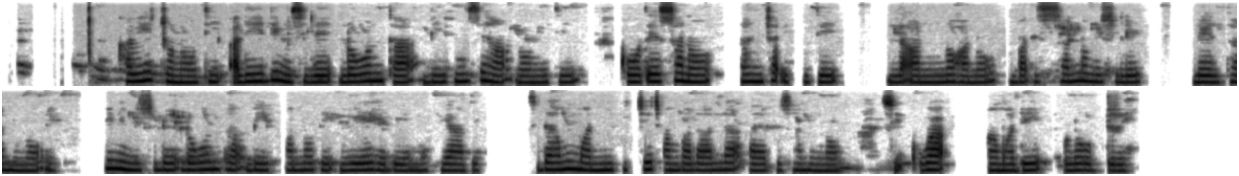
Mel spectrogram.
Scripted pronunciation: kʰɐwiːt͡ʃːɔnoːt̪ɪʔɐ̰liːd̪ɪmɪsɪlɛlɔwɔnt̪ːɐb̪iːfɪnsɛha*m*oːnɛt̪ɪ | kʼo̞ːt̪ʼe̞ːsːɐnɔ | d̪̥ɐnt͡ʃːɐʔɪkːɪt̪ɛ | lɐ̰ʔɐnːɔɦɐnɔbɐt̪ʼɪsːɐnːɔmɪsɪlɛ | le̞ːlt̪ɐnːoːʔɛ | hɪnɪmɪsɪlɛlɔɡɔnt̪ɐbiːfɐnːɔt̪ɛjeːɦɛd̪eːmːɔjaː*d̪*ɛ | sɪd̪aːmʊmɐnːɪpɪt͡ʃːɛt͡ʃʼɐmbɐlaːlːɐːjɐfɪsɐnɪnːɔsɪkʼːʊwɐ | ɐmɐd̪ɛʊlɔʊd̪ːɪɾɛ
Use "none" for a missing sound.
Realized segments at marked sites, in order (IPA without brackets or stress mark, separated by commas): n, t̪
